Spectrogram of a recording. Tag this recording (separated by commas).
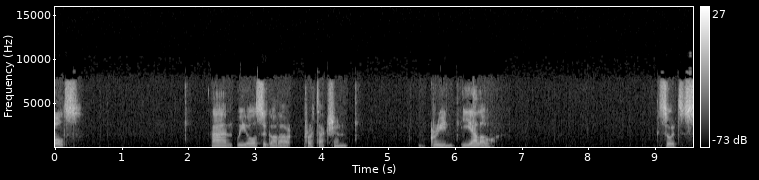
Speech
